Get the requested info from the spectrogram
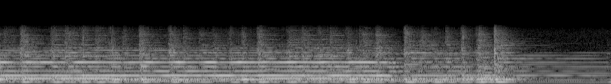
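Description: Nylon-string classical guitar strummed rapidly in an instrumental passage. Near the end the strumming stops and the last chord rings out and fades.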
